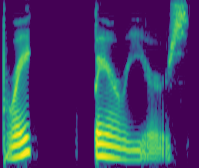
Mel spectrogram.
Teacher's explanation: the K here you won't hear it because you hold your tongue in the K position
